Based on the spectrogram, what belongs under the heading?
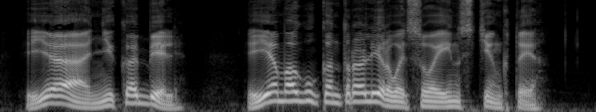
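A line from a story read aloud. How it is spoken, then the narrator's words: Snorting scoff. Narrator (Russian): Она фыркнула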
